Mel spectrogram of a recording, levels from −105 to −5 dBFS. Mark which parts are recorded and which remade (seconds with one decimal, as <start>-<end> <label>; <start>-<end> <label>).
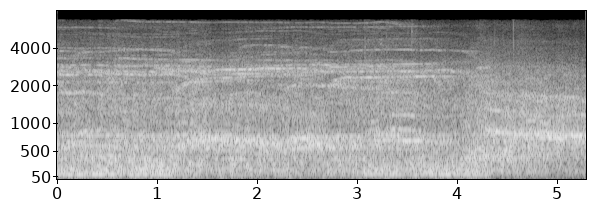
0.0-5.3 recorded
